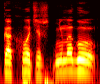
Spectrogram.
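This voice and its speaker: A man's voice: medium pitch, fairly even intonation, takes it slowly, darkish tone, clear, resonant tone, no room sound, voice pushed up, close to an everyday voice. A man doing a timid, whiny boy. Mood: frightened. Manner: whimpering, pleading.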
